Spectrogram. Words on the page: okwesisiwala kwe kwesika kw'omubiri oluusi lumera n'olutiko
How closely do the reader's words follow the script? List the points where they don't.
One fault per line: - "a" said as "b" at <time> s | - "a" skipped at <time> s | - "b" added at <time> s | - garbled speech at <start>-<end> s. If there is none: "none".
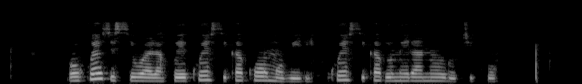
- "oluusi" said as "kwesika" at 3.3 s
